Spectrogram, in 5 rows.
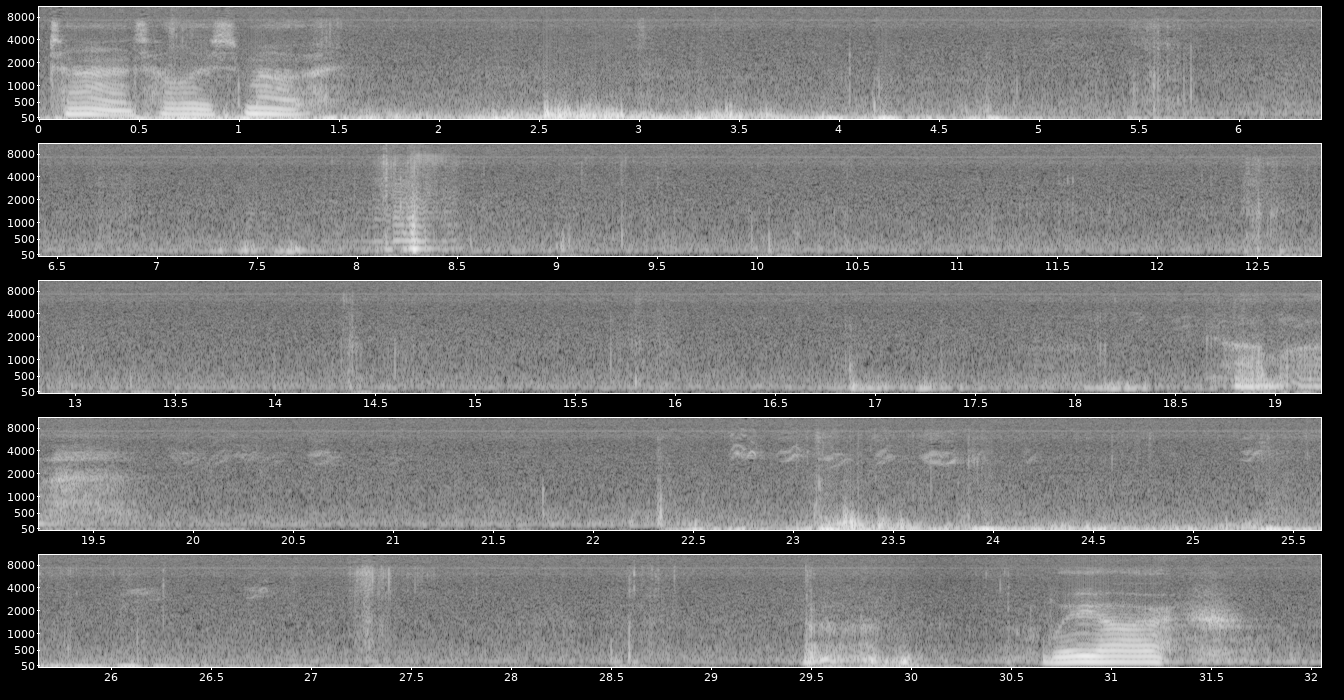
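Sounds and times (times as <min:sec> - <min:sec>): insect buzzing: 0:03.8 - 0:08.6, 0:22.5 - 0:30.3
footsteps on stony ground: 0:03.9 - 0:06.0, 0:06.6 - 0:07.8, 0:12.4 - 0:13.0, 0:14.3 - 0:14.7, 0:15.6 - 0:16.1, 0:21.7 - 0:27.7, 0:28.5 - 0:30.2.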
